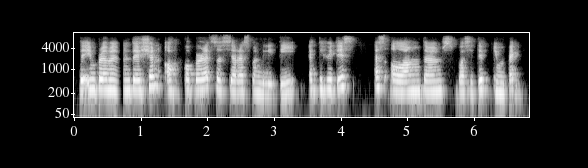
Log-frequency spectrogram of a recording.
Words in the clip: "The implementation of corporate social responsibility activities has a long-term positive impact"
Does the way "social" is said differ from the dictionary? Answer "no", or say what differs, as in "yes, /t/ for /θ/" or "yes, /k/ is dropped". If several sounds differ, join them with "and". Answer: yes, /s/ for /ʃ/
